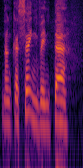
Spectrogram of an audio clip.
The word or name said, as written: Nancassa Inventa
